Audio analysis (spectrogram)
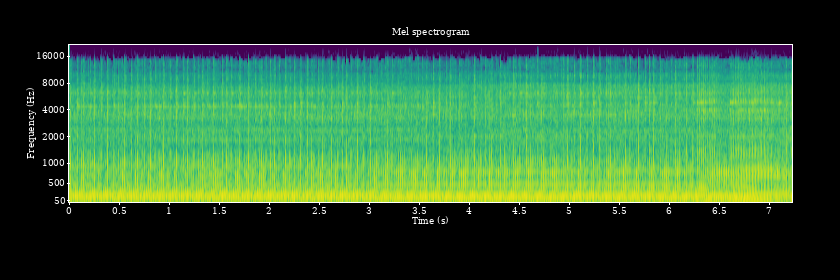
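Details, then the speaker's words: Dad's old backpack blower, about 39.7 cc two-stroke, choke only and no primer, first start of 2019. A loud, steady buzz holds even speed, then revs rise cleanly near the end. Loud but runs really good. "Oh yeah, this is a loud one, but it runs really good."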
